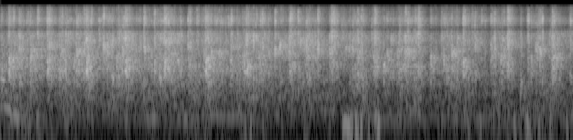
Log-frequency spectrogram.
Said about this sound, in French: Là, ils sont en train d'applaudir ton courage.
